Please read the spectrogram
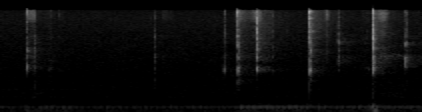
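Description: A few faint, sharp clicks from a plastic Rainbow Loom and its hook being handled as rubber bands are worked on the pegs, most of them in the second half.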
